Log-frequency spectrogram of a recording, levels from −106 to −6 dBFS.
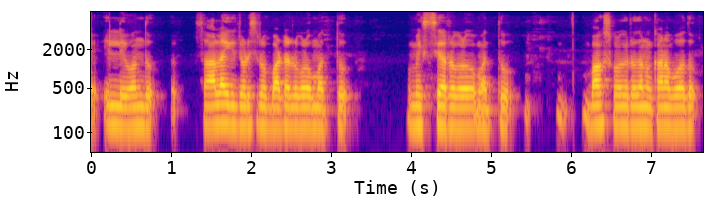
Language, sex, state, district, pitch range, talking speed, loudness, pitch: Kannada, male, Karnataka, Koppal, 125-130 Hz, 110 wpm, -19 LUFS, 130 Hz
